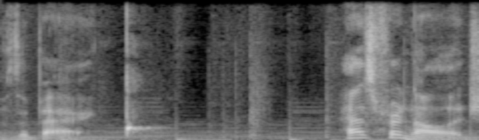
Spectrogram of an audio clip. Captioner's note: pop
